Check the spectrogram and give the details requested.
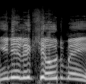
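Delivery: whiny crybaby moan. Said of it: "this YouTuber is always crying".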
